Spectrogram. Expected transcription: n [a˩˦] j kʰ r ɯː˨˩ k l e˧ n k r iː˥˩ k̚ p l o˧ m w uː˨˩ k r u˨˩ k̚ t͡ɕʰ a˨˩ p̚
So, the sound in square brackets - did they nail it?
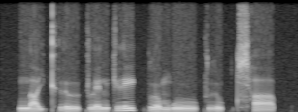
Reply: yes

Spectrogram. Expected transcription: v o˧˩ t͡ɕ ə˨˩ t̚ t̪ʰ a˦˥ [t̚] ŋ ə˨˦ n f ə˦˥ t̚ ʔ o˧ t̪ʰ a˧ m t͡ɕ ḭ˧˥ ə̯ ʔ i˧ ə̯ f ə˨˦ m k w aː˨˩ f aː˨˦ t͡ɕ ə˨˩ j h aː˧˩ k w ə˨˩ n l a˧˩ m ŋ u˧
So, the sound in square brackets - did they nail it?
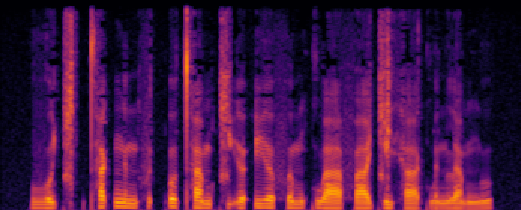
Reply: no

